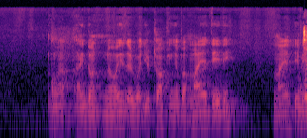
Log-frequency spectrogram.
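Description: An elderly man speaks close to the microphone.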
